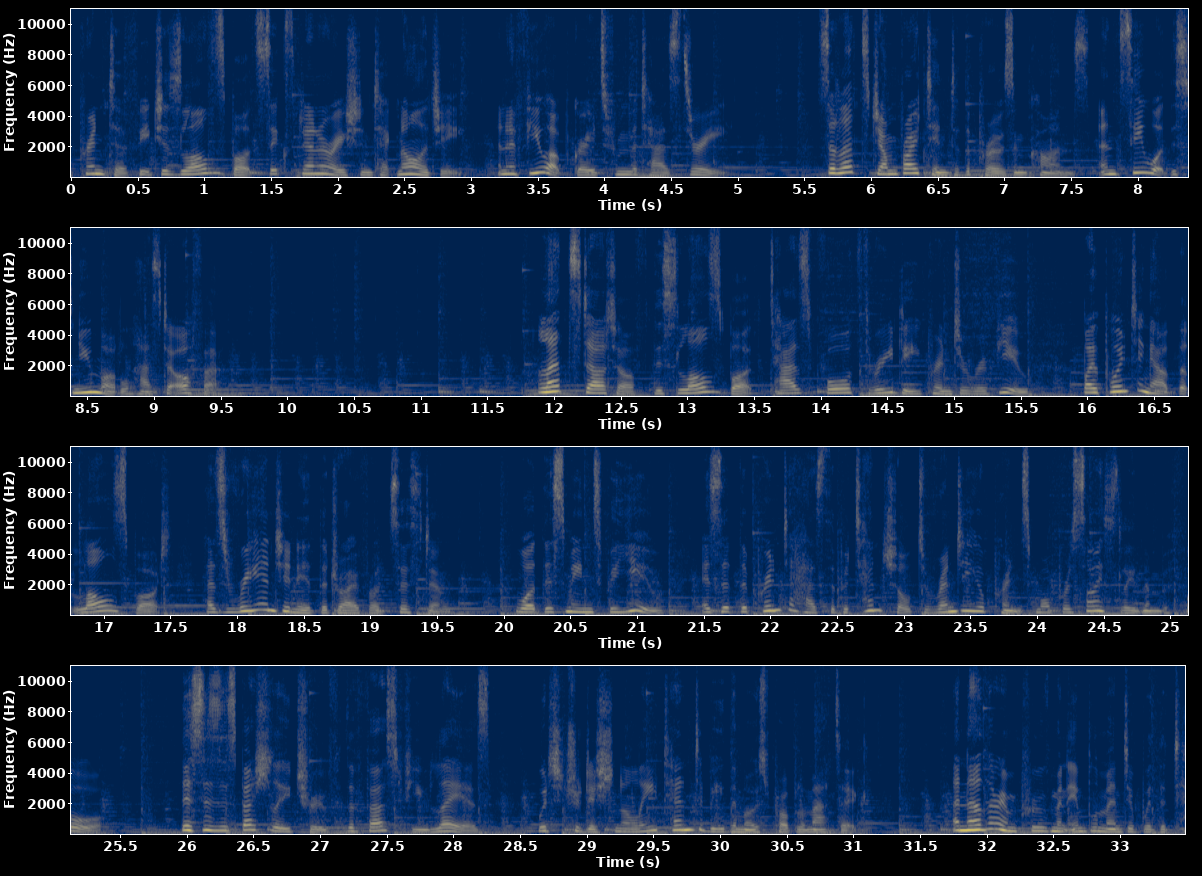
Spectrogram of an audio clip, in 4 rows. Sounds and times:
Speech: 0.0s - 5.0s, 5.6s - 9.5s, 11.8s - 25.4s, 26.0s - 31.1s, 31.8s - 33.4s
Music: 0.0s - 33.4s.

